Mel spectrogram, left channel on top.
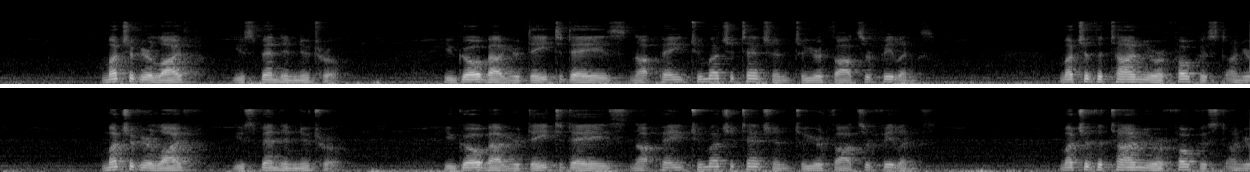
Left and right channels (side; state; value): both; normal; correlation 0.63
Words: Much of your life you spend in neutral. You go about your day-to-days, not paying too much attention to your thoughts or feelings. Much of the time you are focused on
